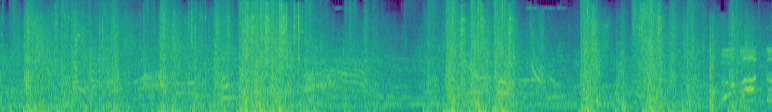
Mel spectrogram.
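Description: Sustained gunfire in the Red Dead Redemption Western shootout, repeated sharp shots and volleys cracking in irregular bursts, loud and dense, with shouting voices mixed in among the reports.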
